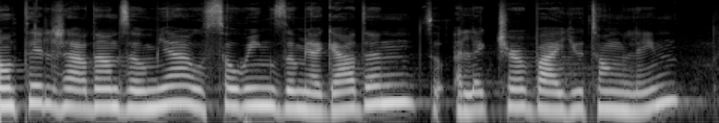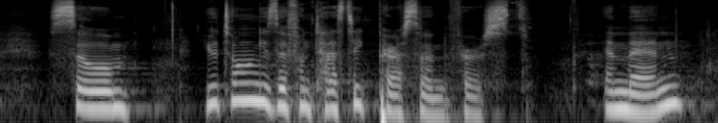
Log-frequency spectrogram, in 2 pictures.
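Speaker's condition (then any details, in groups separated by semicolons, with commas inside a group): No condition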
